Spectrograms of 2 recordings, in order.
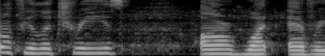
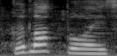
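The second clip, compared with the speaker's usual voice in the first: higher, louder farewell call; Lorax crying out; 4 semitones higher, 6 dB louder than usual. A narrator's reading. Lorax sending his Barbaloots away, calling out. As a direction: call out goodbye to the departing Barbaloots. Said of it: "he cried".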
